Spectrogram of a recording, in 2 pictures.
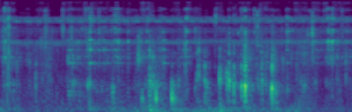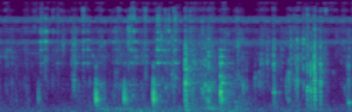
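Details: Pet long-haired Corgi Pudding eating; dense run of crisp crunches and munching clicks, irregular and rapid, a faint clink of the bowl here and there.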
